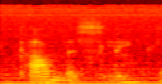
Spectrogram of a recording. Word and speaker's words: Tomsli: Yeah, T-O-M-S-L-I, Thomasley. – And what about your maiden name? How did you spell that? – S-O-R-E-N-G.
